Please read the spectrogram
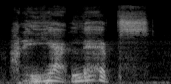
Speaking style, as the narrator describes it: hisses sharply

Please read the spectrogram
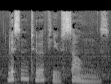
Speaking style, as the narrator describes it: In order to relieve her mind of all embarrassment, the Master said tenderly

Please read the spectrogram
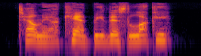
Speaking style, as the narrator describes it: he muttered

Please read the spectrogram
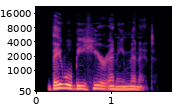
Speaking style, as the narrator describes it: Liz said

